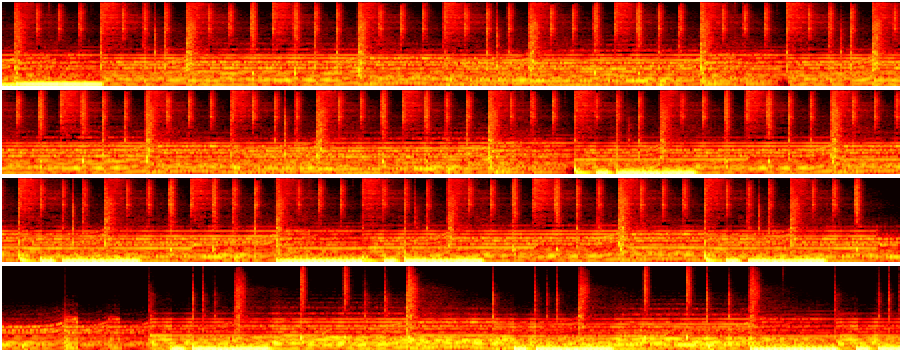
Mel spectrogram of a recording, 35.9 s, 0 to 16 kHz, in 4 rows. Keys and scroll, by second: 13.9 alt+space, 18.2 ctrl+0, 21.5 space, 23.0 space, 23.4 space, 23.5 ctrl+z, 26.8 [, 29.2 space, 29.5 space, 29.9 ctrl+z, 30.4 ctrl+z, 32.1 space, 33.1 ctrl+alt+s, 34.0 ctrl+z, 34.3 space, 34.9 space, 35.5 ctrl+z.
